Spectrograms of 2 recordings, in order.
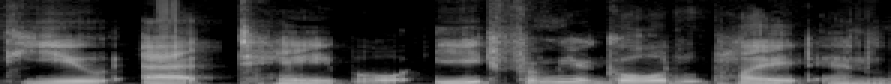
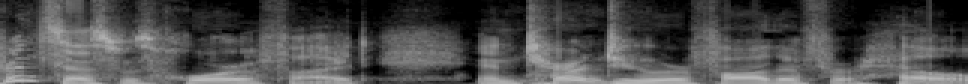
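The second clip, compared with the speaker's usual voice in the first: ordinary delivery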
